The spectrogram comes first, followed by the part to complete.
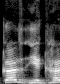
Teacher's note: घ जो होता है ये आपके कंठ से उच्चारित होता है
